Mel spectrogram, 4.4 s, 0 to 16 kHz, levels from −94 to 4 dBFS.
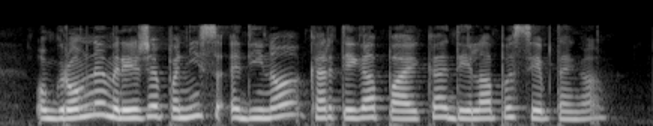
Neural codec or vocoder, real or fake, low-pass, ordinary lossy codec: none; real; 7.2 kHz; none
